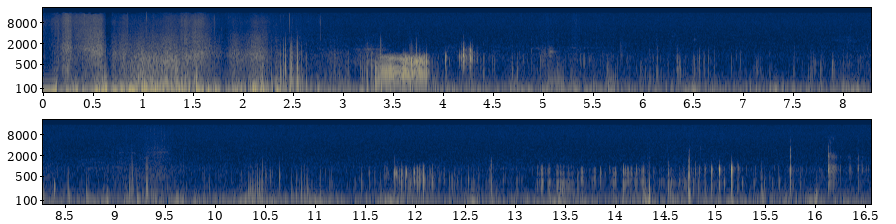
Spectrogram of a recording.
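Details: Stomach sounds after exercising on an empty stomach, which made her feel unwell: loud gurgling and rumbling at first, then softer irregular gurgles and clicks; bowel sounds.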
